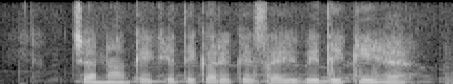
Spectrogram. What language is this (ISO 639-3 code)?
mag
